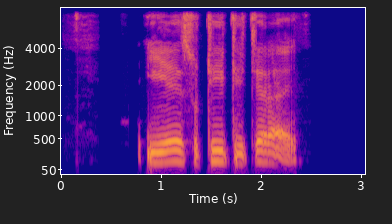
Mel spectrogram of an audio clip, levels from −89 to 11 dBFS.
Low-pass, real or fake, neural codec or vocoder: 7.2 kHz; fake; vocoder, 44.1 kHz, 128 mel bands, Pupu-Vocoder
